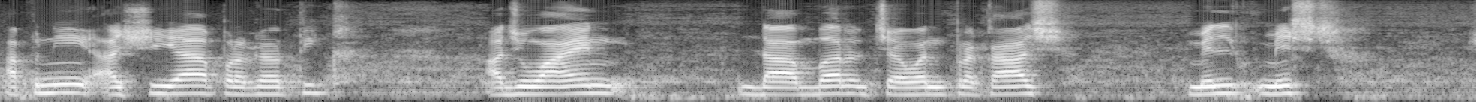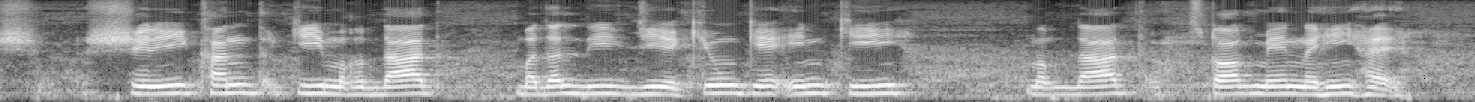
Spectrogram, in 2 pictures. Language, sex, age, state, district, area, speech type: Urdu, male, 30-45, Telangana, Hyderabad, urban, read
